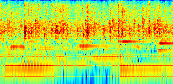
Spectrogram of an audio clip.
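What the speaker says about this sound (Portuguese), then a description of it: "exalte a Ele com as palmas bem alegre" A church congregation claps joyfully while music plays, a steady patter of hands over sustained organ-like tones, fairly quiet and brief.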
